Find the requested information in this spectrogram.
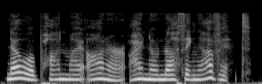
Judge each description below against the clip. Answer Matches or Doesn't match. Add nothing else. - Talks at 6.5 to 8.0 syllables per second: Doesn't match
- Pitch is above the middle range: Matches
